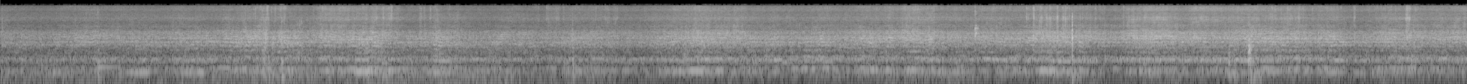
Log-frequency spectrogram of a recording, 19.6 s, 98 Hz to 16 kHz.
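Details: Honeybees of the keeper's own colony, shown at work; a dense, steady buzzing hum of many bees with bands near 200 and 500 and a broad hiss above, continuous for the whole stretch with faint clicks.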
